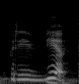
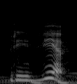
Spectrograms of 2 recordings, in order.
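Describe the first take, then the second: The two takes are said the same way.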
